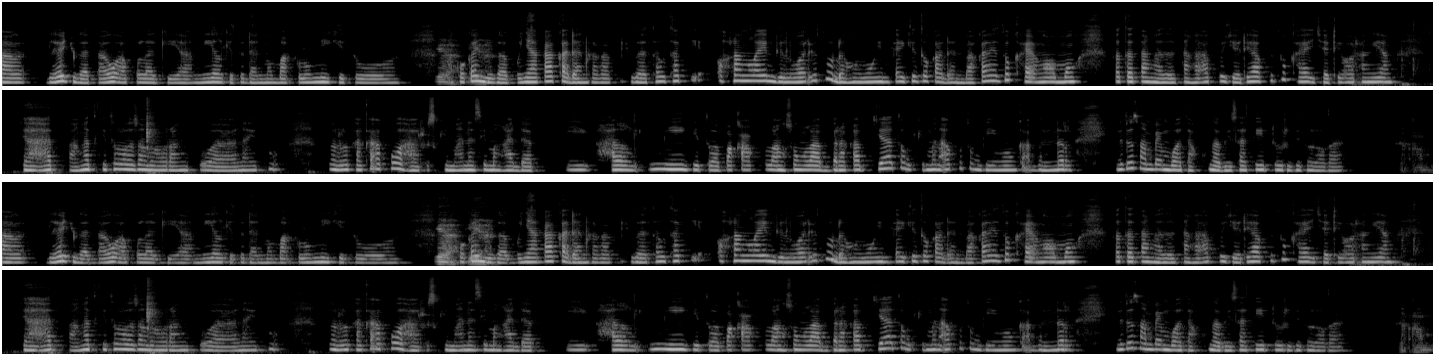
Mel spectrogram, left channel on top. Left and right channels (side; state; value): both; normal; correlation 0.95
